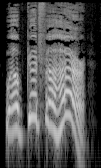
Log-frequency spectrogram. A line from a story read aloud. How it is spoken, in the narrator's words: the cops cried out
